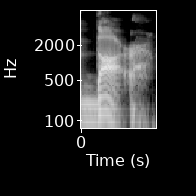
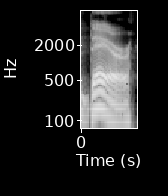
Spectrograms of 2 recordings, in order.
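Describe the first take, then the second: First: The vowel sounds like 'ar'. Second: The vowel sounds like 'air'. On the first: "they say thar" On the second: "they don't say there"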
